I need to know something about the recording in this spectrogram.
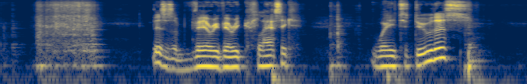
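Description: A metal cover clunks as it is lifted off a device.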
